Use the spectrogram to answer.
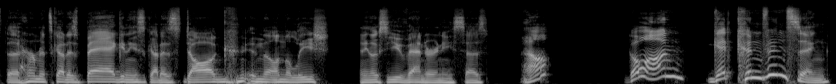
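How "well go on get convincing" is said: high, drawn-out goading; high-pitched, impatient urging. Acted. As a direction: prod someone to get on with it. Hermit goads Vander into the church.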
